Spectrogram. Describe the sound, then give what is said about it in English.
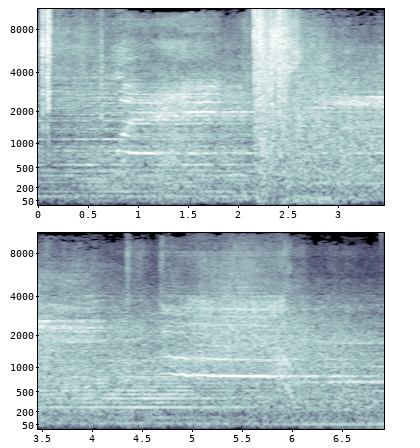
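A pistol shot in a film scene gives a sudden, sharp, loud crack over a dense, constant background of sound. “Tavington just takes out his pistol and shoots this child in the back”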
